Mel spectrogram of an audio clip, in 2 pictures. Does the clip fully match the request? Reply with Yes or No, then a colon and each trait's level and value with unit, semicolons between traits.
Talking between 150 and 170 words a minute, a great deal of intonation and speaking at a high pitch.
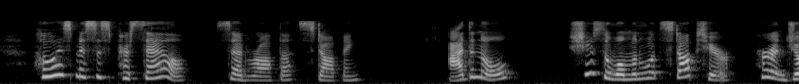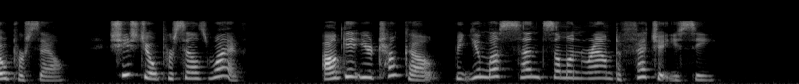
Yes: average, 155 wpm; wide, 6.8 semitones; very high, 285 Hz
